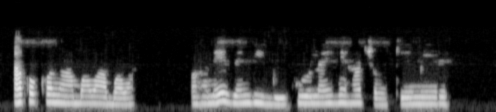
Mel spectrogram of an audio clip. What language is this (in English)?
Igbo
